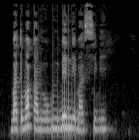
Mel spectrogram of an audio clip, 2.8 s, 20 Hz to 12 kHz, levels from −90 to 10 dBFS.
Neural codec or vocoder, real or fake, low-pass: none; real; 10.8 kHz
